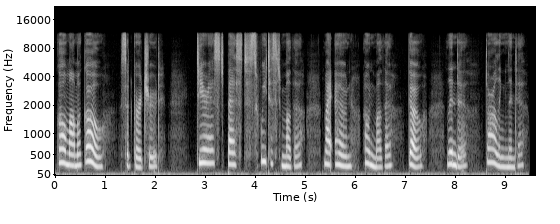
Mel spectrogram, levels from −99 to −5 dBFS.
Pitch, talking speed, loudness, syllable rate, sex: 260 Hz, 100 wpm, -19 LUFS, 4.1 syllables/s, female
